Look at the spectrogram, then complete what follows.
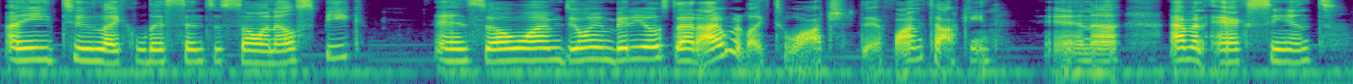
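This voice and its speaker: A woman's voice: fairly high pitch, level tone, normal speed. A woman from Mexico, giving a casual, rambling voice-over in an offhand, self-deprecating, sweary way. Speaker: video artist and host. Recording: amateur home recording with music underneath. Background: music.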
